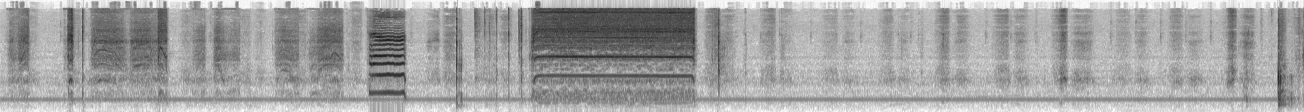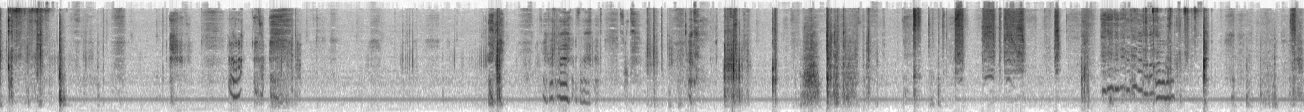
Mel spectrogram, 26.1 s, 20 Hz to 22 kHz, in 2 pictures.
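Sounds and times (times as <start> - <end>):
small electric tool whining: 0.0 - 4.1, 5.2 - 7.0
electrical hum: 0.0 - 26.0.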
